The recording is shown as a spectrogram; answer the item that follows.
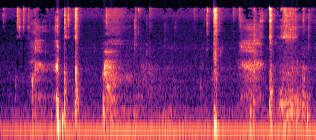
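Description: A few light clicks and taps from small die-cast metal toy cars being handled and set down on a tabletop, with a faint scraping stretch in the middle, over a steady low electrical hum.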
